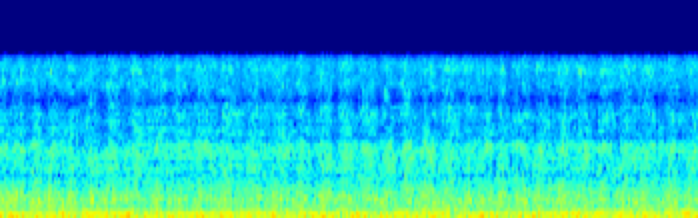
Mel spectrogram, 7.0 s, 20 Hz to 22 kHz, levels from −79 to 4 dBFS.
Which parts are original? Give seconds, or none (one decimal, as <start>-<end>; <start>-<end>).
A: 3.1-4.1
